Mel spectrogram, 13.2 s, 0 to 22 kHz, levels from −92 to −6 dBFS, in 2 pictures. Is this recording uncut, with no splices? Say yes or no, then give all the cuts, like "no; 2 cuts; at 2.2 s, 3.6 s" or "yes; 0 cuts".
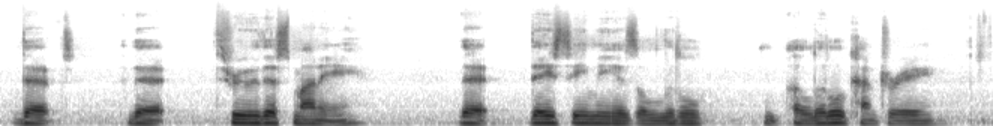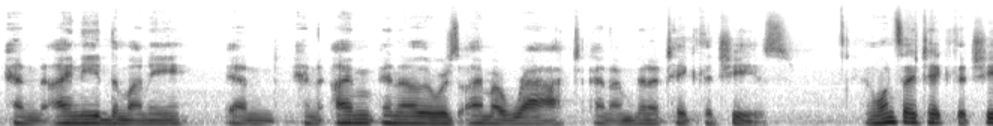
yes; 0 cuts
